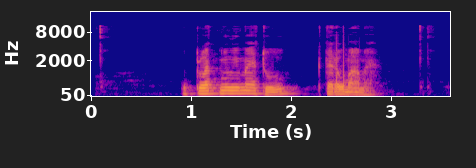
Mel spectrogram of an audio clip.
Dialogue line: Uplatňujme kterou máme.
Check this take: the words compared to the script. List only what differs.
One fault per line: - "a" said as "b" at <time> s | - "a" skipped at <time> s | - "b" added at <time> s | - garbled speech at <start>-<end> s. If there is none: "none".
- "tu" added at 1.6 s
